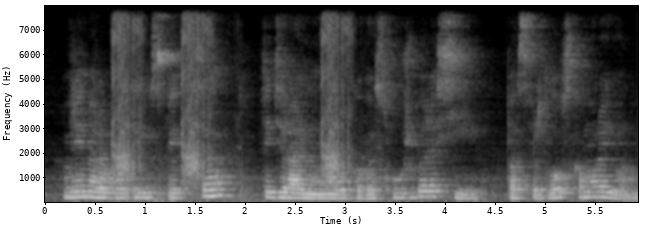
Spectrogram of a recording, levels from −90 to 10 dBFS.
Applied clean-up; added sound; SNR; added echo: none; Skateboard; 12 dB; reverberation time 0.6 s.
